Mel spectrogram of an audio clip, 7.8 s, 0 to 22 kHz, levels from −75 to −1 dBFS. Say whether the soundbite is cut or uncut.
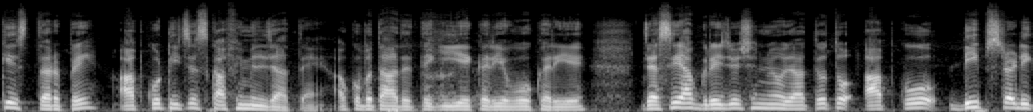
uncut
